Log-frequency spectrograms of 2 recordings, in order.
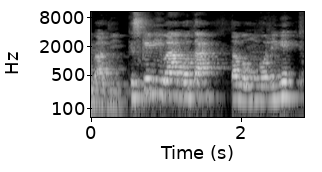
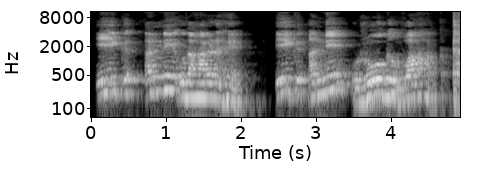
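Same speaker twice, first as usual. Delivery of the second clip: dictating; 3 semitones higher, much slower than usual. Shown as a demonstration. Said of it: "लिखो".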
